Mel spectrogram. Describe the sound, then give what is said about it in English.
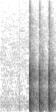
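Four firm, evenly spaced knocks on a wooden door, fairly loud, following a brief quiet stretch with no talking. “And he'll knock.”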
